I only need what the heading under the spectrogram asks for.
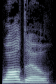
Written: Waldo

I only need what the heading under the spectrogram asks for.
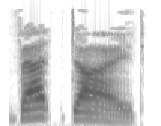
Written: vat-dyed

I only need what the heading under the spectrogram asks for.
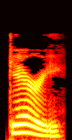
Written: garey

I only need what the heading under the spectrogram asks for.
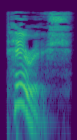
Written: perish

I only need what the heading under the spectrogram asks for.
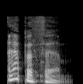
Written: apothegm

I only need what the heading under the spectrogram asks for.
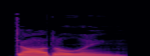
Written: dawdling

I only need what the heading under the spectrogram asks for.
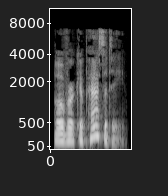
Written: overcapacity

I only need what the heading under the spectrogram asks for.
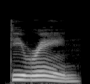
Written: dhiren

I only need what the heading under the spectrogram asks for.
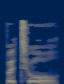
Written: batul

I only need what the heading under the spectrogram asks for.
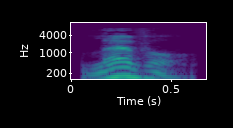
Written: level

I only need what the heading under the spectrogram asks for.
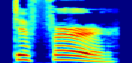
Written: dufur

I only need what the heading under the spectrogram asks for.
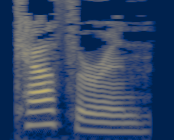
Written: catherine

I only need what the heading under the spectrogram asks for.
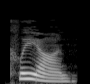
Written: cleon

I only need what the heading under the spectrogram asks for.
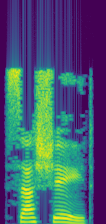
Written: sacheted

